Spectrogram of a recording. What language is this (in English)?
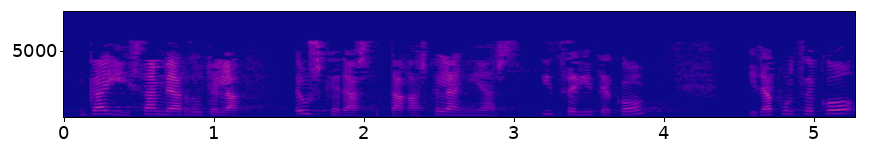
Basque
